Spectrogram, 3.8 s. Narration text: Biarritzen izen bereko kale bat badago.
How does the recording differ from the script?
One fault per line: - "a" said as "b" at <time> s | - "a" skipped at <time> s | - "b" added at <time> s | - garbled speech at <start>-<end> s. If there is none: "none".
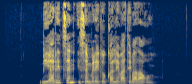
none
